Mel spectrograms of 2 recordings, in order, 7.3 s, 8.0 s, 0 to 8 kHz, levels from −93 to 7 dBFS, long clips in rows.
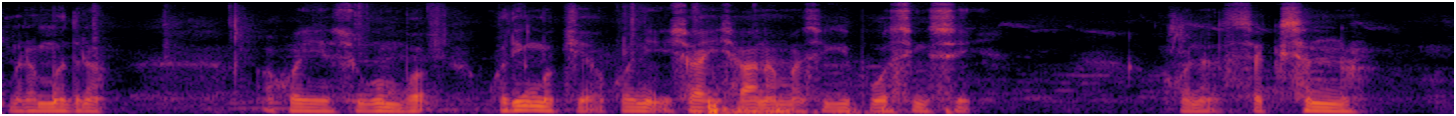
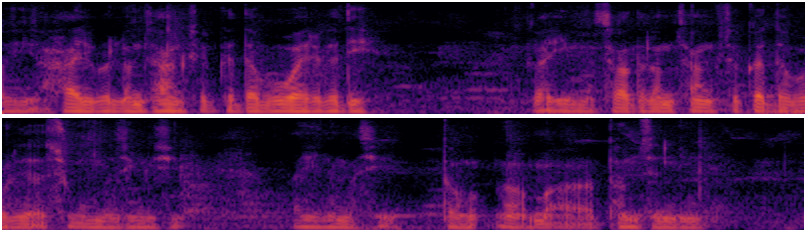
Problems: none marked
